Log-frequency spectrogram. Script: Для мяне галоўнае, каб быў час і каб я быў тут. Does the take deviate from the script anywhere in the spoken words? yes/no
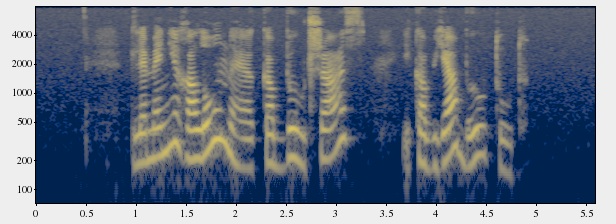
no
